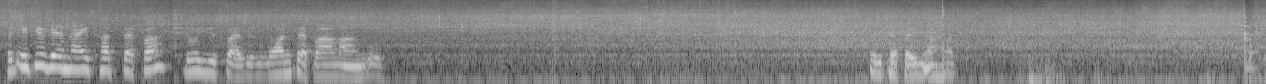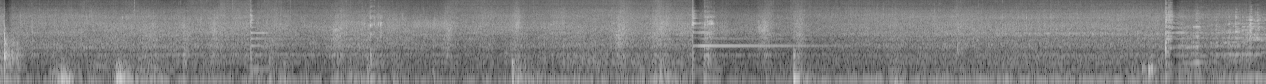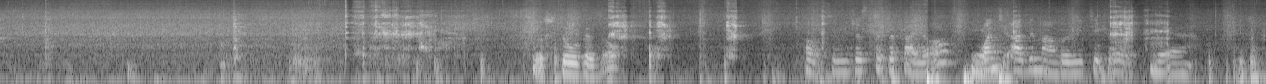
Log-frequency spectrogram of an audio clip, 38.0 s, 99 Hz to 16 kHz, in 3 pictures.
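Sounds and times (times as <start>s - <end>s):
food sizzling in hot oil: 0.0s - 37.9s
metal spoon scraping a pot: 24.3s - 25.4s, 27.6s - 30.1s, 31.4s - 34.3s, 36.3s - 37.2s.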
